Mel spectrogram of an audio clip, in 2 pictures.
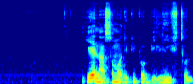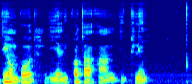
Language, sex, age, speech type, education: Nigerian Pidgin, male, 30-45, spontaneous, tertiary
